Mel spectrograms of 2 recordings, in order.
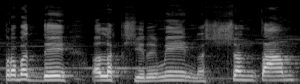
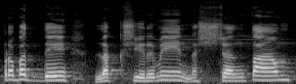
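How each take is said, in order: First: An 'a' sound is heard before 'lakshirme'. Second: No 'a' sound is heard before 'lakshirme'. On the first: The speaker calls it right. "अलक्षिर में ही सही उच्चारण है" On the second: The speaker calls it wrong. "लक्षिर में सही उच्चारण नहीं है"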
